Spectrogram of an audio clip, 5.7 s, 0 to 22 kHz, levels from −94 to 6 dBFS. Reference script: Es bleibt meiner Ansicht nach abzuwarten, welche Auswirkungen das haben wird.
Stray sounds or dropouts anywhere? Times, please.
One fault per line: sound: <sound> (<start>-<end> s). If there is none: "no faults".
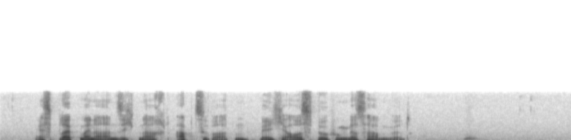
sound: whoosh (4.6-4.9 s)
